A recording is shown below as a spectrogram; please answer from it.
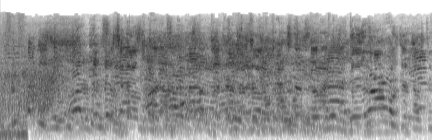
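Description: Several voices talking and calling out over one another in excited chatter, with no words clear. A short noisy burst sits at the very start, before the voices come in.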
